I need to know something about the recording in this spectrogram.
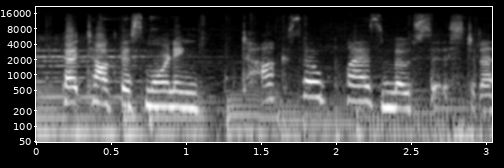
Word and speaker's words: toxoplasmosis: pet talk this morning toxoplasmosis did I say it correctly very good very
